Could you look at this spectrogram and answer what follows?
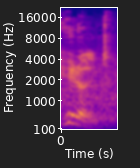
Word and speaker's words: herald: herald so i'm a herold here h is not silent so i put r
